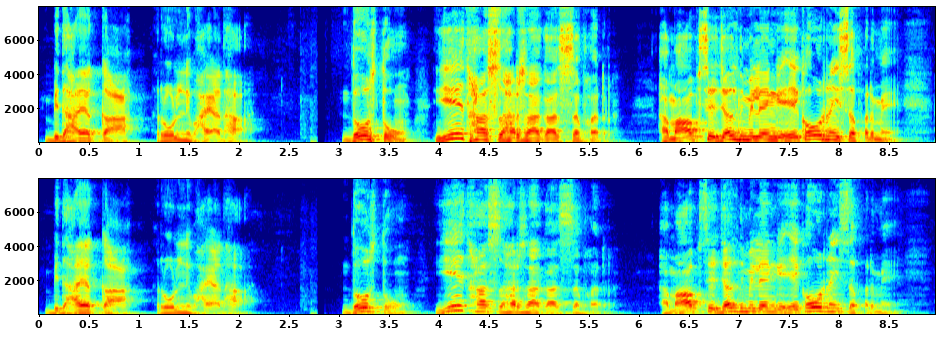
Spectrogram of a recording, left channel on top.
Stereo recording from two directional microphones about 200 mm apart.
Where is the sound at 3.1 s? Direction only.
30° left (ahead or behind).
